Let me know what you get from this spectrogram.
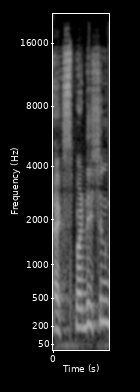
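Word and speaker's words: expedition: जाएगा ऑप्शन डी क्यों क्योंकि एक्सपिडिशन नहीं होता एक्स एक्सपेडिशन होता है और एक्सपेडिशन की स्पेलिंग में यहां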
